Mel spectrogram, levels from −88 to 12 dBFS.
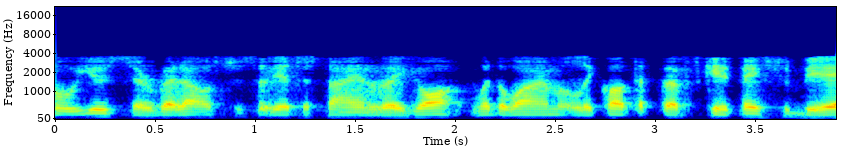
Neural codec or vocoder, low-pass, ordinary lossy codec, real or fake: codec, 16 kHz, 0.5 kbps, X-Codec, WavLM features, trained on Multilingual LibriSpeech; 3.6 kHz; MP3, 24 kbps; fake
